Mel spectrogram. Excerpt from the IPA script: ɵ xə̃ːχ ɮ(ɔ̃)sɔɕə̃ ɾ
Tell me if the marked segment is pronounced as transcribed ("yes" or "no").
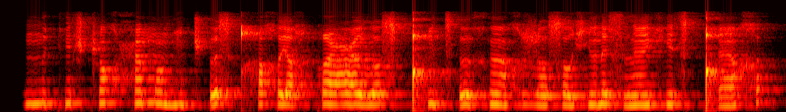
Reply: no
